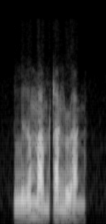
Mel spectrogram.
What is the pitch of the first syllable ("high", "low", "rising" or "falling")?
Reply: rising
